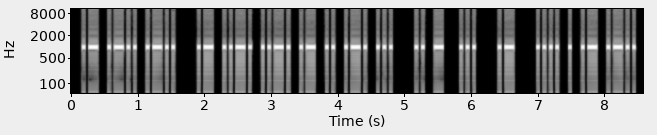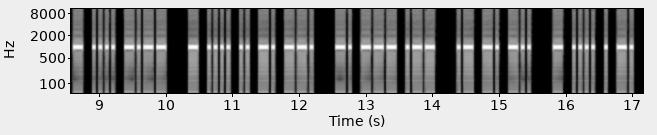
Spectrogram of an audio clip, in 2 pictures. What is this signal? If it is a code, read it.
Morse code, heard as a keyed tone, about 25 wpm, 1000 Hz. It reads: ALL AFFAIRS IT S A HEALTHY THING NOW AND THEN
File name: qotdfiles / 25wpm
